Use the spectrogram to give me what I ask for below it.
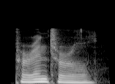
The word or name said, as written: parenteral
